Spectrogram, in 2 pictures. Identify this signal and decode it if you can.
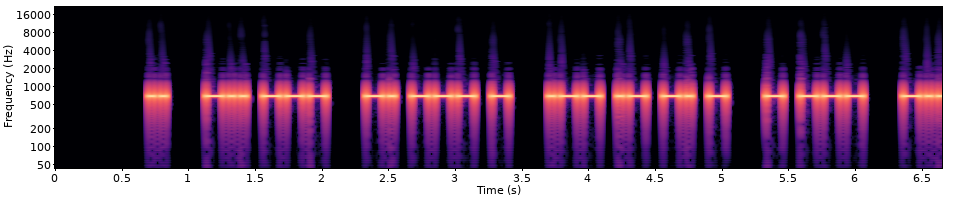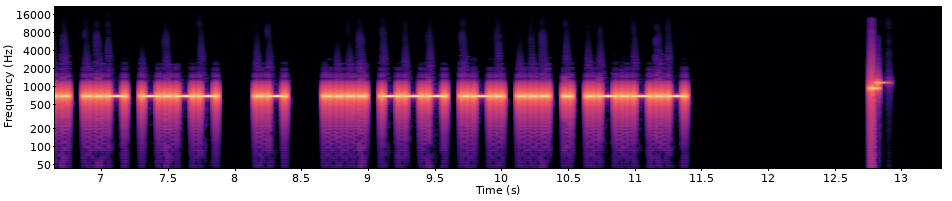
Morse code, heard as a keyed tone, about 28 wpm, 700 Hz. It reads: I DO NOT WANT TO BUY A HORSE.
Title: Sentences from Top 1000 Words - Review Part 4 - 28wpm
